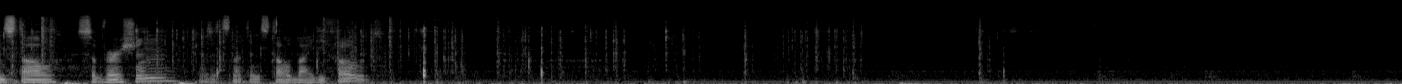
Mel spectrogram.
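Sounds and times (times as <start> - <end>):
faint low hum: 0.0 - 14.0
typing on a computer keyboard: 1.4 - 2.5, 3.1 - 8.7, 9.8 - 10.0.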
